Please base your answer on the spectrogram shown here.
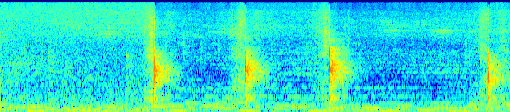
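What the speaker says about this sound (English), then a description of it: "we're going to cut in a few slices of strawberries" A knife slicing strawberries on a board gives four sharp, evenly spaced cuts, close and clear, over a quiet background.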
